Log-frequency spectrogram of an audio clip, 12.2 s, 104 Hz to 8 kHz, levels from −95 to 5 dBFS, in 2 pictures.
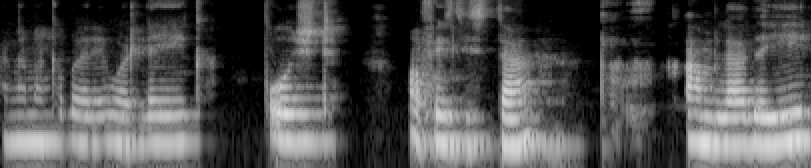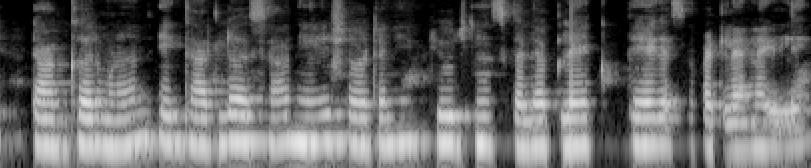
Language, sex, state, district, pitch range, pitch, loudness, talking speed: Konkani, female, Goa, North and South Goa, 190-205 Hz, 200 Hz, -18 LUFS, 115 wpm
